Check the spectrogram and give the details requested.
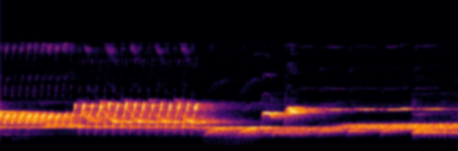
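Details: Canary in breeding season delivering a powerful song of high, sustained rolling trills, stepping down then up in pitch across several connected phrases.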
